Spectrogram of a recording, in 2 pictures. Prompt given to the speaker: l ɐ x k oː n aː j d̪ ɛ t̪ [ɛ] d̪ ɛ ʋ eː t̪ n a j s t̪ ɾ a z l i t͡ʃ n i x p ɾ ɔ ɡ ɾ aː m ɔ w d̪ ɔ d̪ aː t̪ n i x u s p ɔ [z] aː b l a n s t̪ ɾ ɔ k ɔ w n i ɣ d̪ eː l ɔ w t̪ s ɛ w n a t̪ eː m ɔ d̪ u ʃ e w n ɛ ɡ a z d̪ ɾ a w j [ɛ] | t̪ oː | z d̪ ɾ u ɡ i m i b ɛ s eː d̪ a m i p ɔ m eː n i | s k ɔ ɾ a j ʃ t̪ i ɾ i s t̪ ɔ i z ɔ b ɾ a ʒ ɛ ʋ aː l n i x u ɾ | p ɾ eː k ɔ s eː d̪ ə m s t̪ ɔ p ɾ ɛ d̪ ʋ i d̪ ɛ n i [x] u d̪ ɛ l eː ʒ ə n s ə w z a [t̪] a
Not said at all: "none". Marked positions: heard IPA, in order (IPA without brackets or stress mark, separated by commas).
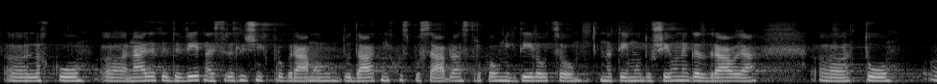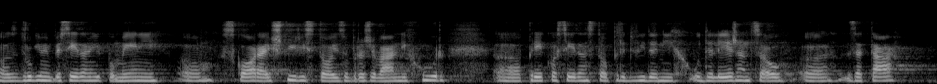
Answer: ɛ, s, a, x, t̪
